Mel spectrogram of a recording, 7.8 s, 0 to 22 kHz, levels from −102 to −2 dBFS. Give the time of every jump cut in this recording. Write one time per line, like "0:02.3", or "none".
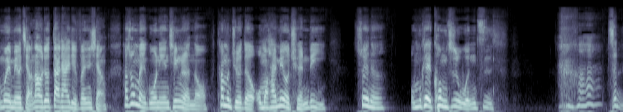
0:02.7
